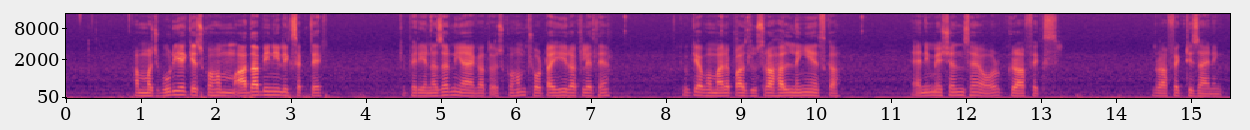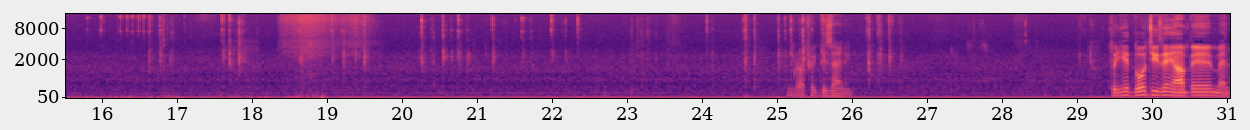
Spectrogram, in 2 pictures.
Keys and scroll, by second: 6.9 ctrl+s, 8.9 ctrl+s, 16.6 ctrl+a, 17.2-22.7 typing, 20.1 Return, 23.9-26.1 typing, 26.3 ctrl+s.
